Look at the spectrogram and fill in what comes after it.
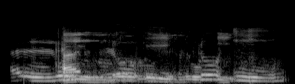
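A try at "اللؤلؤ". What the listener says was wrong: Lu-i. Dia bukan nak bunyi wow. Tak ada bunyi wow, bunyi Hamzah. Ni agak berhati-hati eh kalau jumpa macam ni. Nampak huruf waw tu yang ditukar kepada Hamzah. Yang bunyinya Hamzah.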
